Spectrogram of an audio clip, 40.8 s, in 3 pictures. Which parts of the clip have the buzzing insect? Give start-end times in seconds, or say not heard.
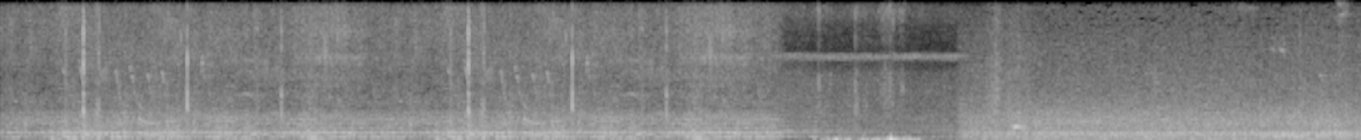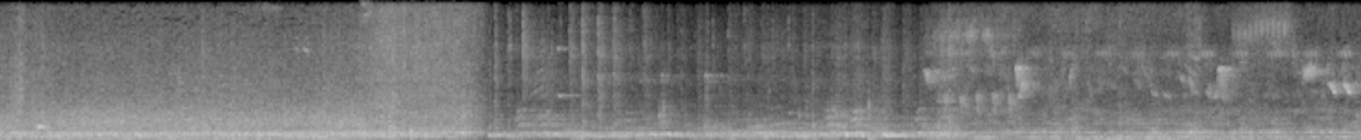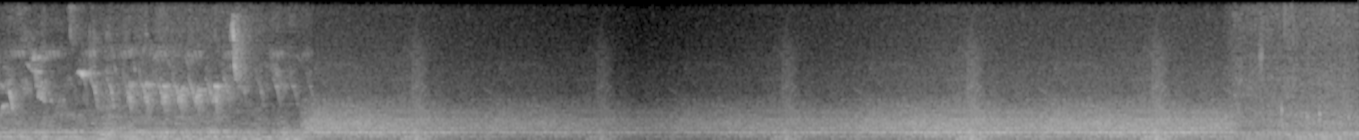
0.0-18.5, 22.8-40.7.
